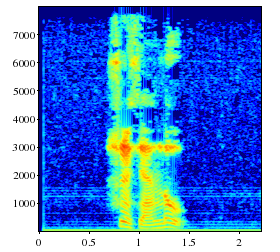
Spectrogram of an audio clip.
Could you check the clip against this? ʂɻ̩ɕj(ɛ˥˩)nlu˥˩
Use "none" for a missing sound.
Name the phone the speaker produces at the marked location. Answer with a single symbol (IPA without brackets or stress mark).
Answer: ɛ˧˥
